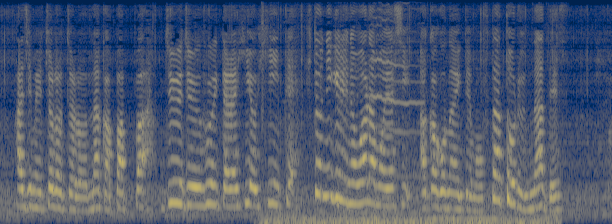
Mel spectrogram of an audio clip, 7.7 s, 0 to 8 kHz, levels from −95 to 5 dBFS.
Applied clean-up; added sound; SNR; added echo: none; Cat; 10 dB; reverberation time 0.2 s.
